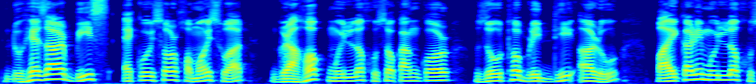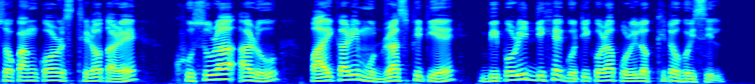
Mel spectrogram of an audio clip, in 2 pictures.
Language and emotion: Assamese, neutral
